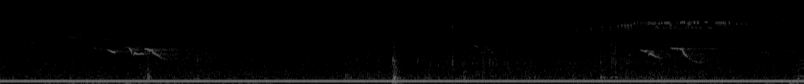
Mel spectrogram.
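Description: A bird sings short, sliding whistled phrases nearby.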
